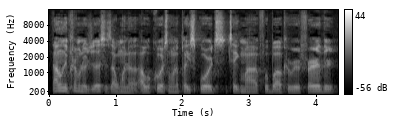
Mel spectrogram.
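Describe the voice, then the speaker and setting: A teenage high school football player answering interview questions politely and earnestly. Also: male voice, flat delivery, fast, a bit bright. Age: teens.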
